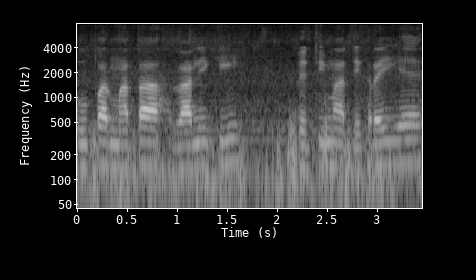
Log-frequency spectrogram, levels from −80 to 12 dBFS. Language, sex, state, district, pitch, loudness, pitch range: Hindi, male, Uttar Pradesh, Deoria, 135 Hz, -22 LUFS, 125-140 Hz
